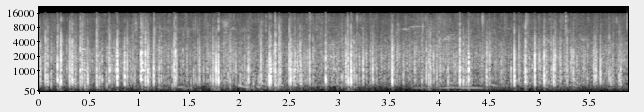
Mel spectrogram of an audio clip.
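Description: Rain falling steadily, with many close, irregular drops tapping.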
